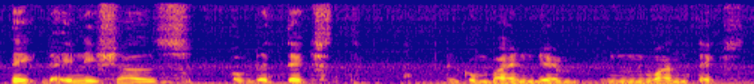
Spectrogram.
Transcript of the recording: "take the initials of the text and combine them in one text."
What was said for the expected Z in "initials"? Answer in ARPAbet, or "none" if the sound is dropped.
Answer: S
